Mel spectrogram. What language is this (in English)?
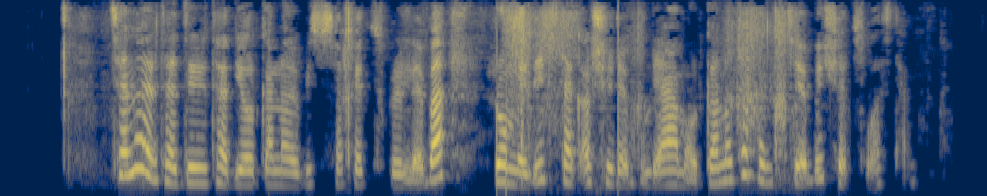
Georgian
